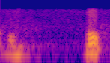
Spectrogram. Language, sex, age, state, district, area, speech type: Odia, male, 45-60, Odisha, Sambalpur, rural, conversation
